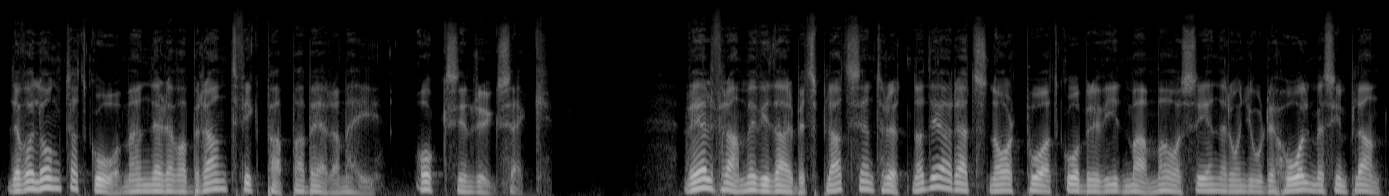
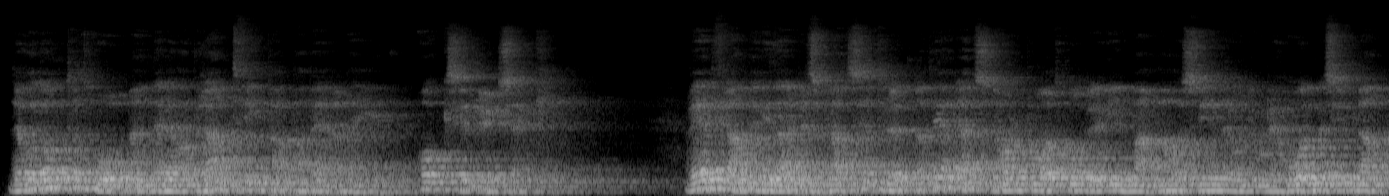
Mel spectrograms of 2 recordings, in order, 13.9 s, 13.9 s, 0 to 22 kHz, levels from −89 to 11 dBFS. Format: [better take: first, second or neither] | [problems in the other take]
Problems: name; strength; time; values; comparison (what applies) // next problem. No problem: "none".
first | room echo; strong; dies away in 2.5 s // off-mic speech; far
